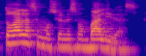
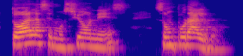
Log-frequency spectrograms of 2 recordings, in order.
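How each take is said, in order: First: Said in the usual way. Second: "Todas" stressed, the line said slowly; slow and deliberate, with weight on "Todas"; slow emphatic stress. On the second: Shown as a demonstration. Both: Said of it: "repeated as emphasis".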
